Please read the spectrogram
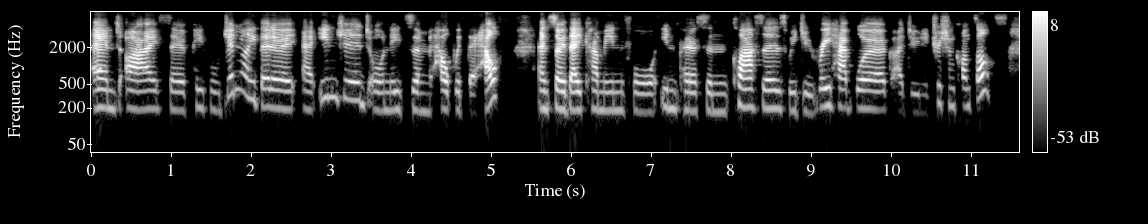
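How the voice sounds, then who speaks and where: A bright, sharp tone in an Australian accent at a fairly slow pace, with ordinary pitch variation, hardly any pauses, big swings in loudness and a dry, close sound with no echo. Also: woman, medium pitch for a woman. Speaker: Pilates instructor and nutritionist. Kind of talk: podcast interview.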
